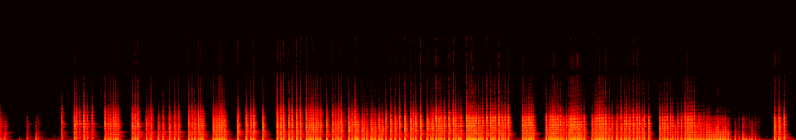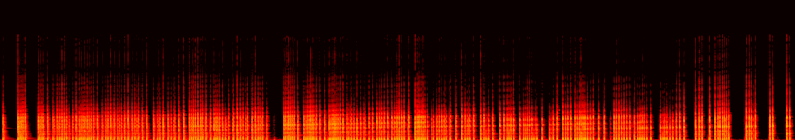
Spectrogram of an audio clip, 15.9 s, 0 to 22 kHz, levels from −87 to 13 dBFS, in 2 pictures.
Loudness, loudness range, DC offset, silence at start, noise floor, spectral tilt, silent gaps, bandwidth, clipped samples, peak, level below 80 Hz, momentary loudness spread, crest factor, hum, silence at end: -29 LUFS; 5 LU; under 0.1%; 0 s; -52 dBFS; -5.5 dB/octave; none; 16 kHz; under 0.1%; -4 dBFS; -44 dBFS; 9 LU; 26 dB; none; 0 s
